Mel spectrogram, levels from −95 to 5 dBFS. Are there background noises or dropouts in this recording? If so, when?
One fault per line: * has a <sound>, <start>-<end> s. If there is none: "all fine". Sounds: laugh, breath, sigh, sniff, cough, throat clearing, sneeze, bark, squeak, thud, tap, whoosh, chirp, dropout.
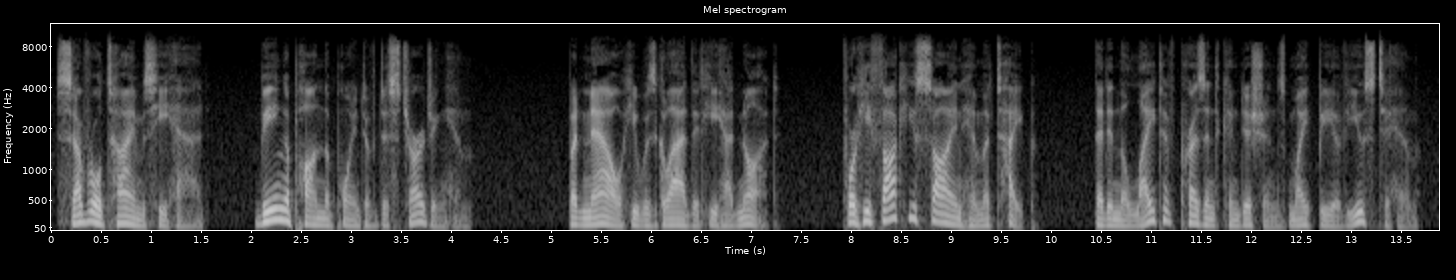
all fine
